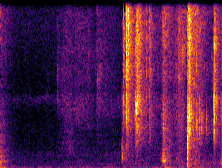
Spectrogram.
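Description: Screwdriver tip tapping and probing wooden eave rafters while checking for drywood termite galleries: one sharp tap at the start, then a few lighter taps and scrapes near the end.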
